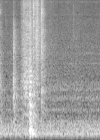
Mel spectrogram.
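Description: A few light knocks and clatters, the loudest about half a second in: a plastic pottery wheel bat being picked up and handled.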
